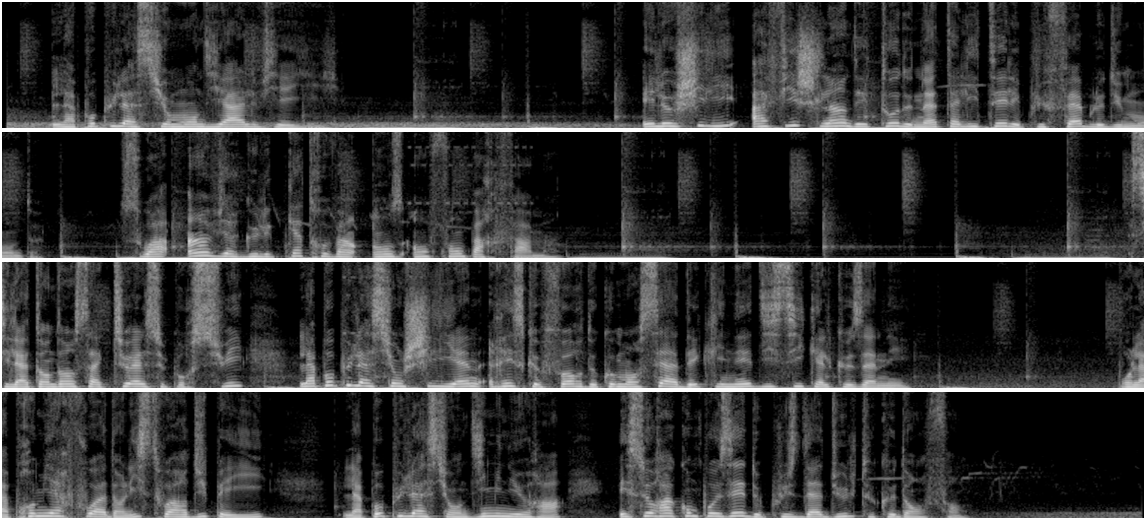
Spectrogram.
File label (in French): Documentaire Narration; Life of Science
